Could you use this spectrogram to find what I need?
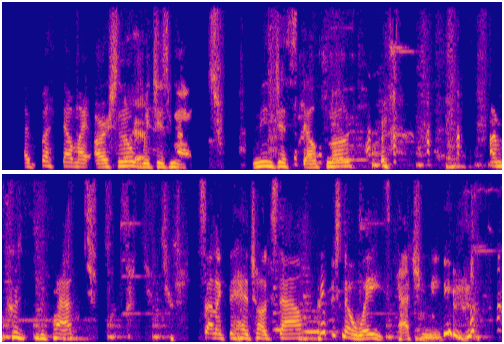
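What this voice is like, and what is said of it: Impression of Wu. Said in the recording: “doing a Wu impression”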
